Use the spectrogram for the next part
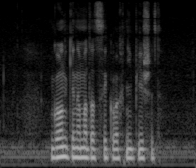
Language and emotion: Russian, neutral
